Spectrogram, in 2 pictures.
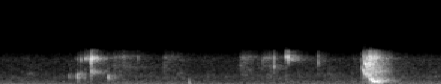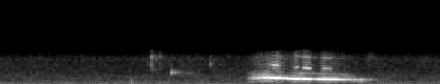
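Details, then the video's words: Pet African grey parrot doing all sorts of noises indoors: small chattered sounds, a sharp loud burst, then a long whistled tone sliding gently downward. "the african grey chatting away again"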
